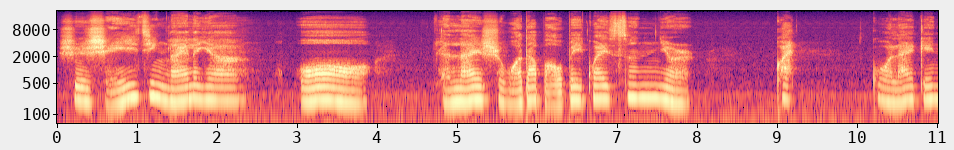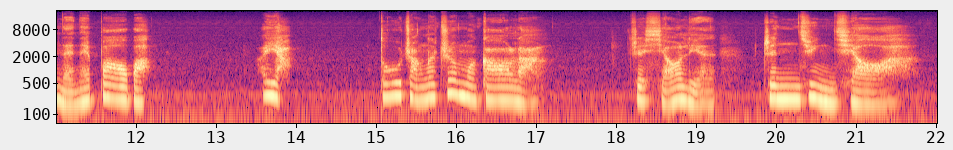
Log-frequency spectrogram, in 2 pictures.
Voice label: 女老年

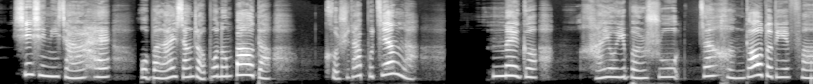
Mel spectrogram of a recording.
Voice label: 童声 文静 害羞 女童

